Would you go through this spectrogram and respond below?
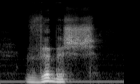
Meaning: irritation
- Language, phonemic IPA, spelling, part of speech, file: Dutch, /ˈʋʏ.bəs/, wubbes, noun, Nl-wubbes.ogg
